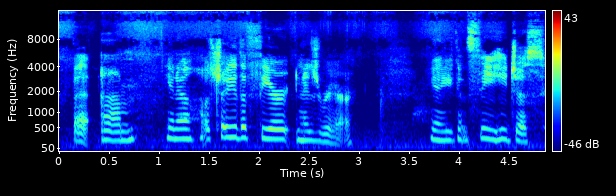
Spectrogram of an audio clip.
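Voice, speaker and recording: Soft-spoken and somewhat breathy, with a dark, mellow tone, ordinary pitch variation and a moderate pace. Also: woman, fairly high pitch for a woman. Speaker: burro trainer on a ranch. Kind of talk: casual instructional narration while working with animals.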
